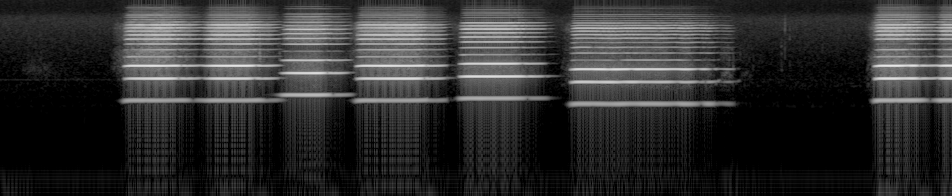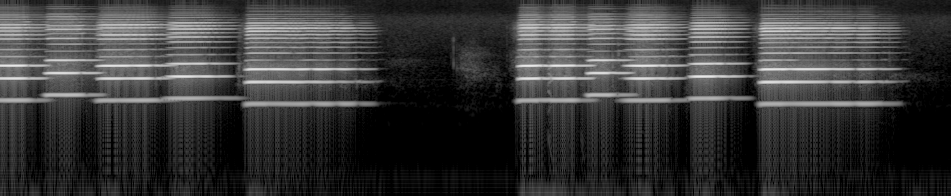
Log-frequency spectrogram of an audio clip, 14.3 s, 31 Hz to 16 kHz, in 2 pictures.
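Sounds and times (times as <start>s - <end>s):
harmonica chorus fill: 0.9s - 5.6s, 6.6s - 14.0s.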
